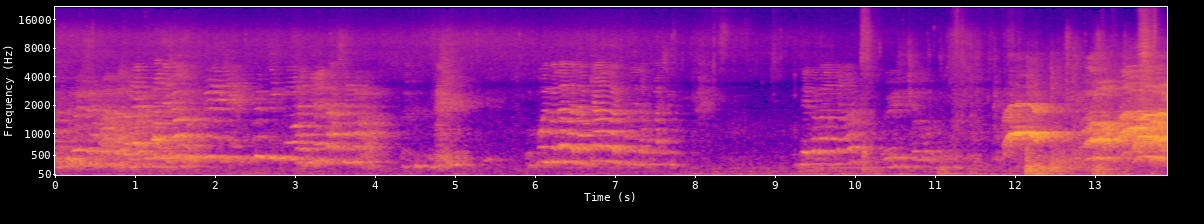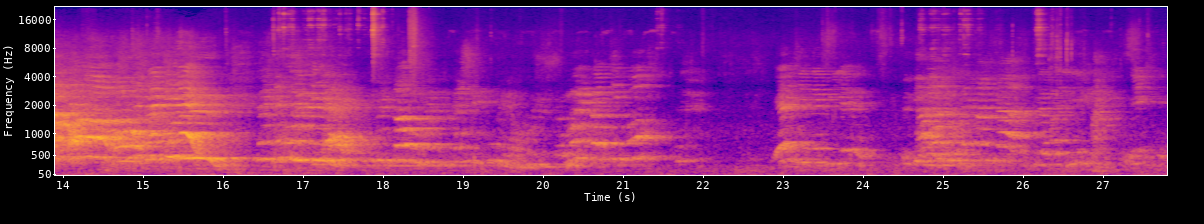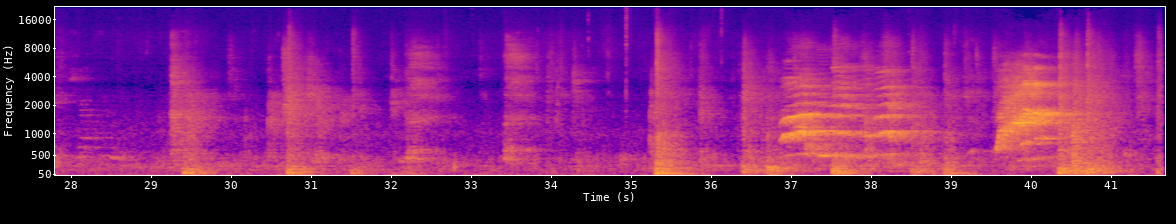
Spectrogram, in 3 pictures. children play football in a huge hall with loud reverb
0.0 8.2, 11.2 19.4, 27.0 34.6, 35.2 41.6

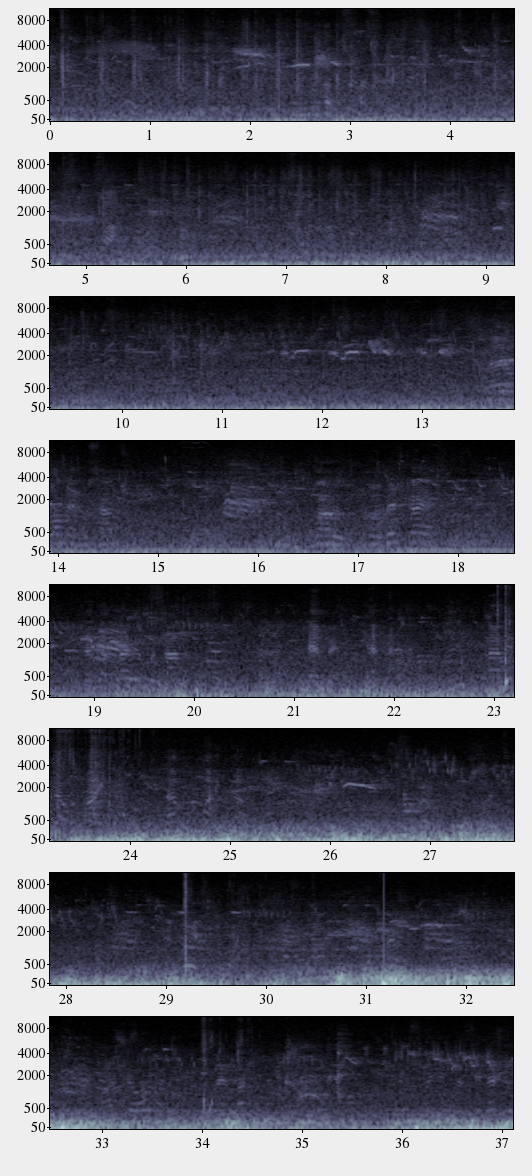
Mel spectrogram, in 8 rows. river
0.0 24.4, 29.1 30.6, 33.0 36.5

